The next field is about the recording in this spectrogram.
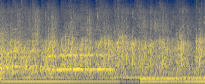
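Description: An audience gives a woman a round of applause, clapping steadily and loudly, a dense crackle of many hands clapping that fills the whole stretch, with a low steady tone humming underneath.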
